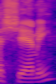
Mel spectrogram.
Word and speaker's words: Shami: Yeah, Shami. Shami, like the chamois cloth.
